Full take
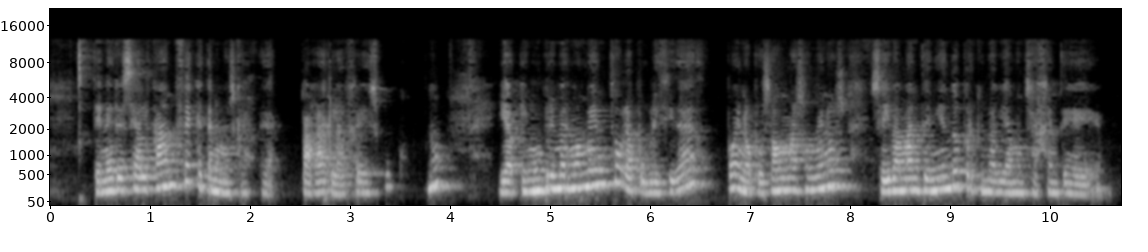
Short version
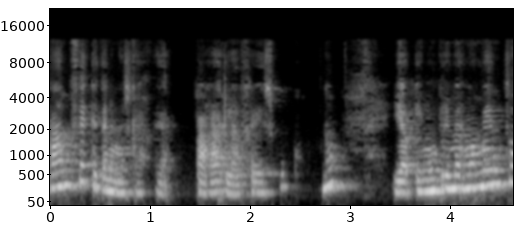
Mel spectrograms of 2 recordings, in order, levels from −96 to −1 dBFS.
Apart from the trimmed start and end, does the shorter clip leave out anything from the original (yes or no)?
no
